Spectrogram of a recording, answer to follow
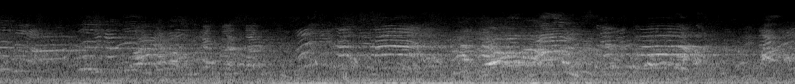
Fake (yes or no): no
